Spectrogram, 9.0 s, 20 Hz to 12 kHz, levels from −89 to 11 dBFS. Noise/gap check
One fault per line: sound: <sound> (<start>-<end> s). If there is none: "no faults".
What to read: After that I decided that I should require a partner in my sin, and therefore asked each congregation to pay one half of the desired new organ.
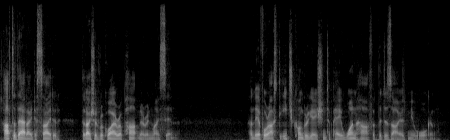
no faults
